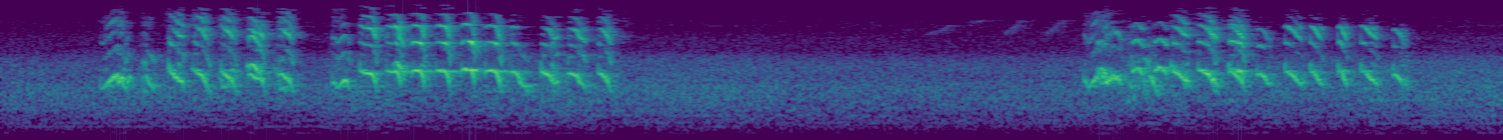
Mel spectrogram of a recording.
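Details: Pet cockatiels during a friendly fight, two bursts of rapid scratchy chatter, each lasting one to two seconds, separated by a quiet pause of about two seconds, over faint room hiss.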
